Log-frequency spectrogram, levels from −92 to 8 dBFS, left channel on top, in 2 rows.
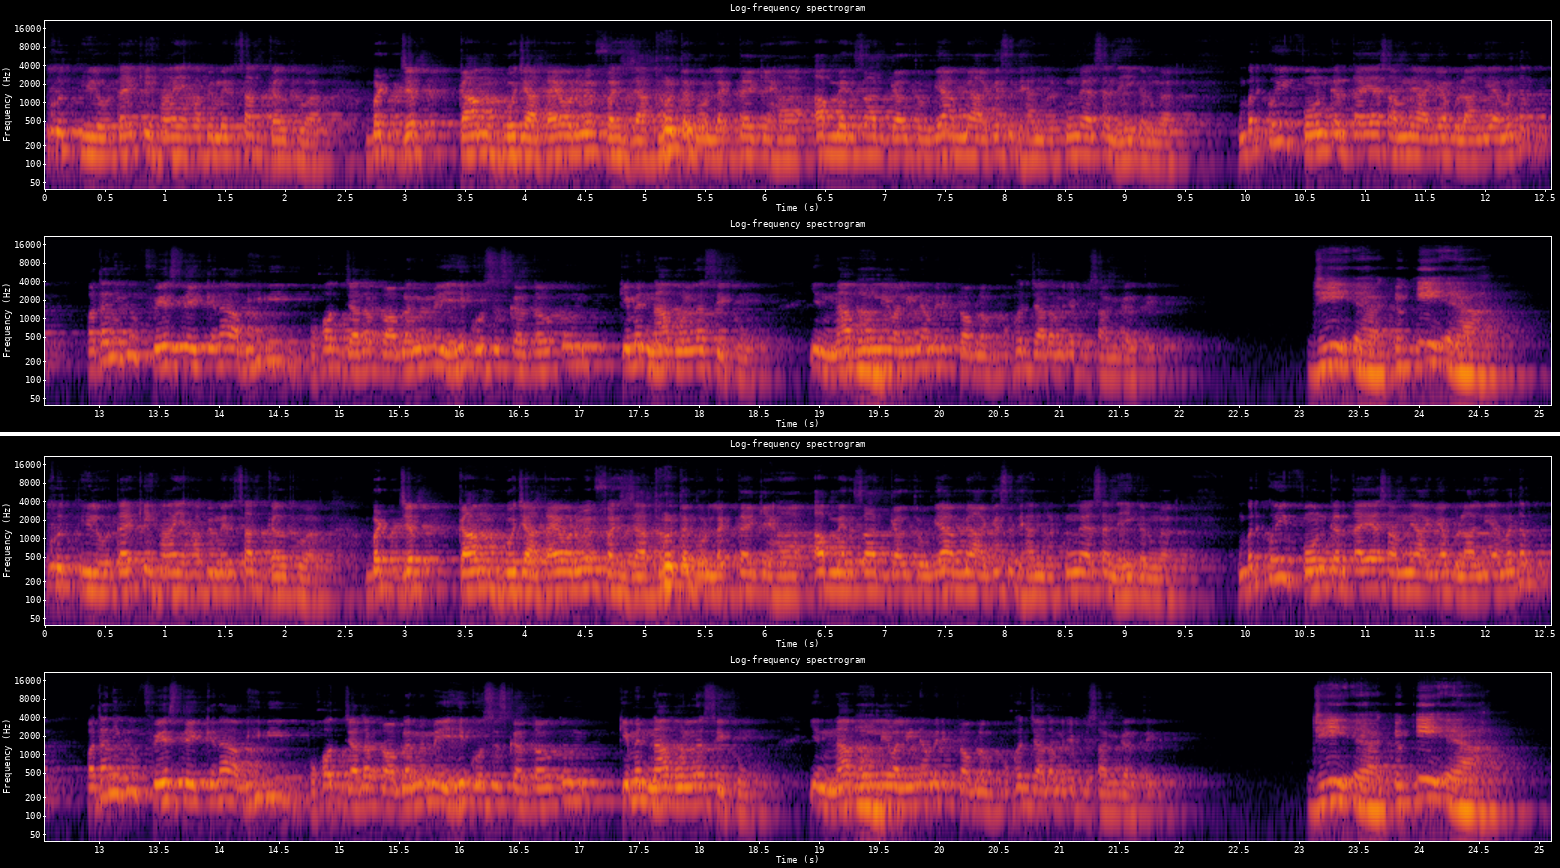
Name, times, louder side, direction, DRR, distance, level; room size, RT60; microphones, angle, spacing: voice 1, 0.0-9.4 9.9-12.5 12.9-18.5 18.9-21.8, right 1 dB, 65° right, 0 dB, 2.4 m, -27 dB
voice 2, 23.1-24.7, right 1 dB, 90° right, 4 dB, 3.8 m, -26 dB
28.0 x 11.5 x 9.6 m, 1.0 s
head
